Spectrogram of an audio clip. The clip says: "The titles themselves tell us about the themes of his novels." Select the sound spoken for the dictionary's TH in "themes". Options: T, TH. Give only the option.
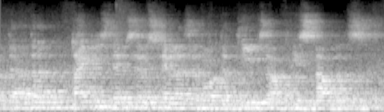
T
